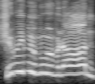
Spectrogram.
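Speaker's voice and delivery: very loud, high, overshot blurted shout. A game master voices a character who shouts louder than intended. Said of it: "he shouts it a little louder than he intended".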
